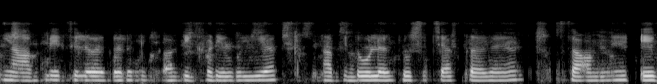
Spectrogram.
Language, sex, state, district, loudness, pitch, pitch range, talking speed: Hindi, female, Haryana, Charkhi Dadri, -19 LUFS, 195 Hz, 185-195 Hz, 155 wpm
